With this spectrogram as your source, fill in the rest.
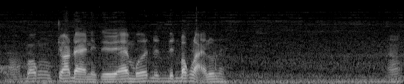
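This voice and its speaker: A man presents a used car in an informal sales walkaround. His voice is medium in pitch, and he speaks haltingly, repeating words as he goes. He is recorded outdoors from behind a handheld camera, with slight street noise around him. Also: fairly even intonation.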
